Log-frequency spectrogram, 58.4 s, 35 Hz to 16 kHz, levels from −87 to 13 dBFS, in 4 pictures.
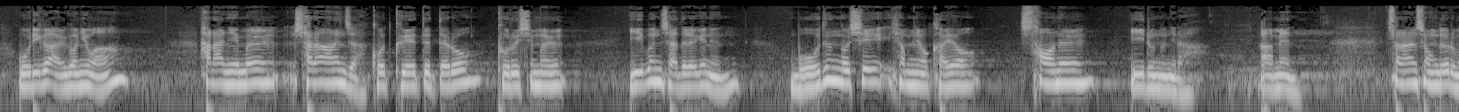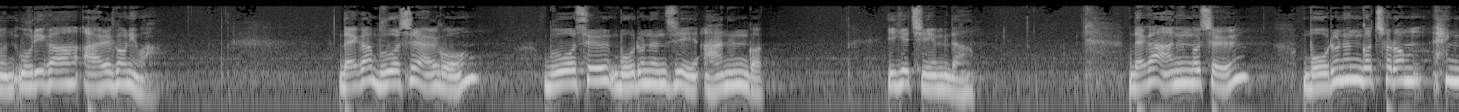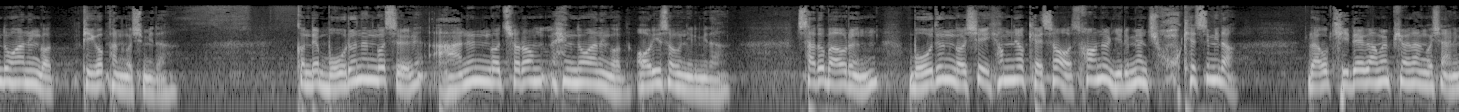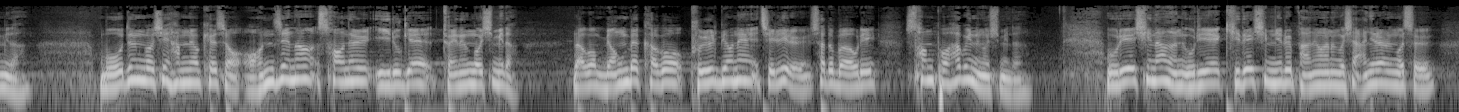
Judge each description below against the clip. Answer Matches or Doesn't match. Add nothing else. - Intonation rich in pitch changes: Doesn't match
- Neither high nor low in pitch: Matches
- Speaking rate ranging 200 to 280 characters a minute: Matches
